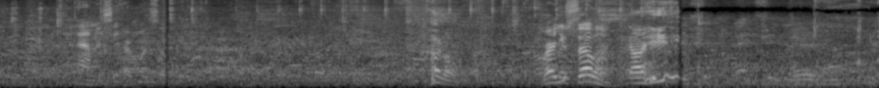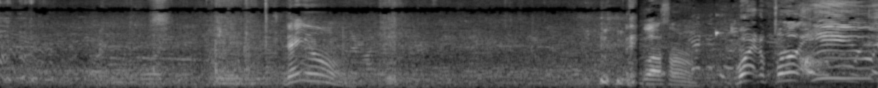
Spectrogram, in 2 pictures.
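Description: Young men talk and laugh loudly close by.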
